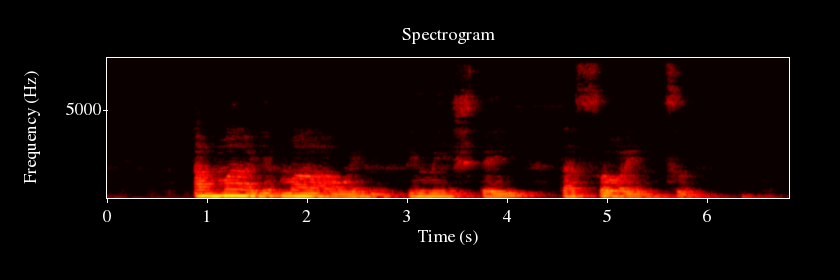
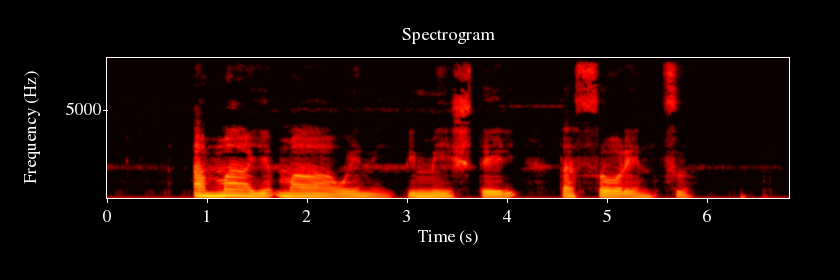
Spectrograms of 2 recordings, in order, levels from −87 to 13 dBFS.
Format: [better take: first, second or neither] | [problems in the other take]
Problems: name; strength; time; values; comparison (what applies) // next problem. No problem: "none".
second | room echo; dies away in 0.6 s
